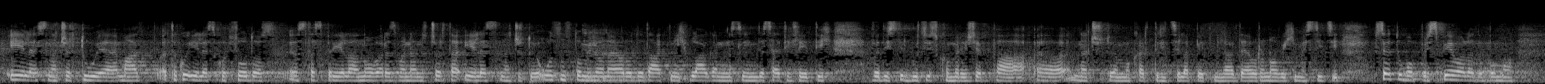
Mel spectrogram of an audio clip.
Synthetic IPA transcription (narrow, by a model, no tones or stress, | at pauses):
elɛsnat͡ʃəɾt̪uːjɛmat̪akoelɛskɔt̪soːd̪ɔ | st̪aspɾɛjeːlanɔːʋaɾazʋɔːjnanat͡ʃəɾt̪aʔelɛsnat͡ʃəɾt̪uːjɛʔoːsəmst̪ɔmiljoːnaɛwɾɔwd̪ɔd̪aːt̪nixʋlaːɡanwnasleːd̪nixd̪ɛsɛːt̪ixleːt̪ix | ʋəd̪ist̪ɾibut̪siskɔmɾeːʒjɛpanat͡ʃəɾt̪uːjɛmɔkaɾt̪ɾit̪selapeːt̪miljaɾd̪aewɾɔwnɔːʋixinʋɛst̪iːt̪si | wsɛt̪oːbopɾispeːʋalɔd̪abomɔ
